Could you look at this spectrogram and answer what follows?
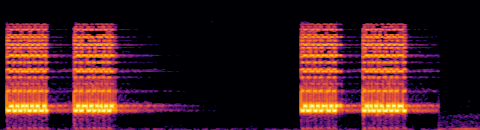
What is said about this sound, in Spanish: Perdón, perdón, perdón, perdón. Ha vuelto a ocurrir otra vez esta llamada intempestiva. Seguro que es el mismo señor que llamó el programa anterior, no sé si lo escuchasteis. Un señorín con acento argentino.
